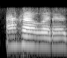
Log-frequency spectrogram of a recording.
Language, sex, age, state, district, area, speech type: Tamil, female, 18-30, Tamil Nadu, Madurai, urban, conversation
